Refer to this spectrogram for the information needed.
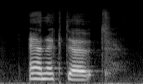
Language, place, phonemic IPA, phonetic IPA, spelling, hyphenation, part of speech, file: English, California, /ˈæn.ɪkˌdoʊt/, [ˈɛən.ɪkˌdoʊt], anecdote, a‧nec‧dote, noun / verb, En-us-anecdote.ogg
- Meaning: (noun) 1. A short account of a real incident or person, often humorous or interesting 2. An account which supports an argument, but which is not supported by scientific or statistical analysis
